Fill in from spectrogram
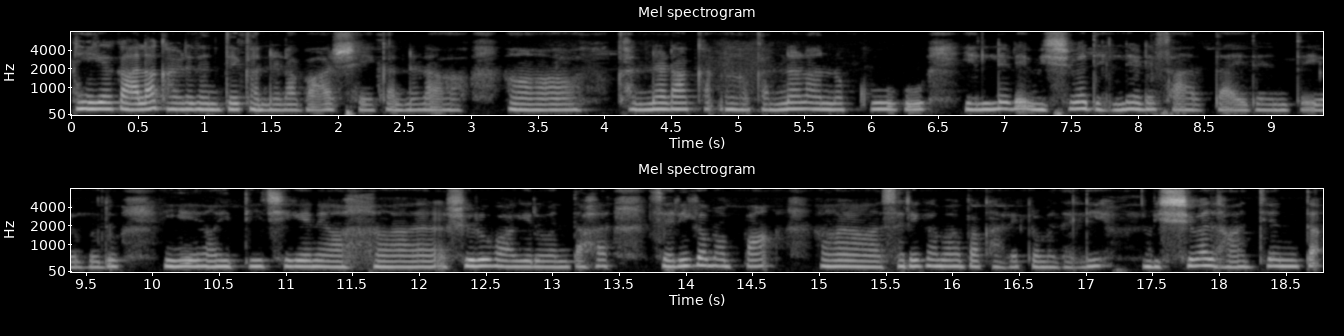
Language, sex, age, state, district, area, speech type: Kannada, female, 30-45, Karnataka, Tumkur, rural, spontaneous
